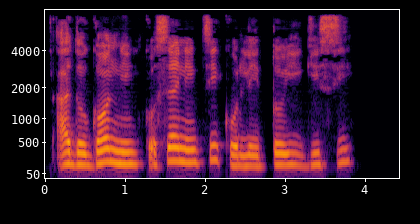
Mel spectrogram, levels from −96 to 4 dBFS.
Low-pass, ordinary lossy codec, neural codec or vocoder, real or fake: 7.2 kHz; MP3, 48 kbps; codec, 16 kHz, 16 kbps, FunCodec, trained on LibriTTS, 50 frames a second; fake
